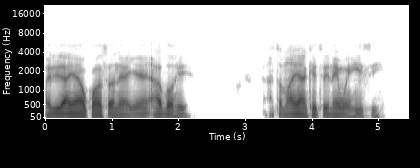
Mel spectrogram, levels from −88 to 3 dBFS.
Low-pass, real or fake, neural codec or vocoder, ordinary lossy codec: 5.4 kHz; fake; codec, 16 kHz, 2 kbps, X-Codec, HuBERT features, trained on LibriSpeech; none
